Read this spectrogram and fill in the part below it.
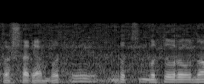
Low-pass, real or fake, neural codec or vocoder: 7.2 kHz; fake; codec, 16 kHz, 4 kbps, FunCodec, trained on Chinese and English, 50 frames a second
